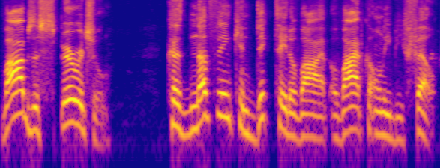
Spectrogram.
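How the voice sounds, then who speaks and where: Emphatic New interviewer, dry sound. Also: male voice, mid-range voice, animated, no echo. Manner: emphatic, reflective, drawn-out phrasing. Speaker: interviewer host. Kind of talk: interview questions and commentary.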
